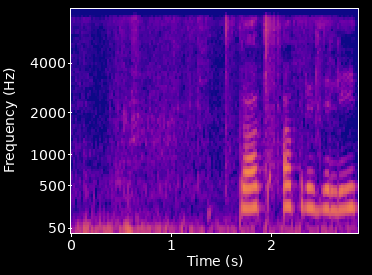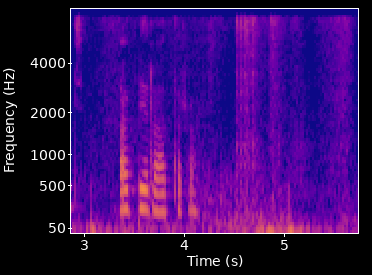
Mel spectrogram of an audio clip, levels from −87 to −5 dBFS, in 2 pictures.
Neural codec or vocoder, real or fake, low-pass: none; real; 7.2 kHz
